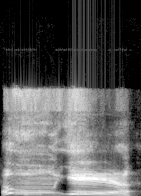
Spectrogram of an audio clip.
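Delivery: high, loud "Oh yeah" then whooping; Kool-Aid Man. Retold or imitated. Friend doing the Kool-Aid Man, mistaken for Ric Flair, loud and high. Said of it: "that was Kool-Aid Man".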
